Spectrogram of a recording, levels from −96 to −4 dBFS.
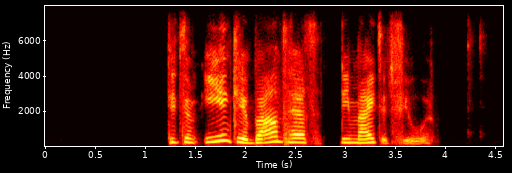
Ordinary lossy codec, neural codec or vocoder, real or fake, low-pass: Opus, 16 kbps; vocoder, 44.1 kHz, 128 mel bands, Pupu-Vocoder; fake; 7.2 kHz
